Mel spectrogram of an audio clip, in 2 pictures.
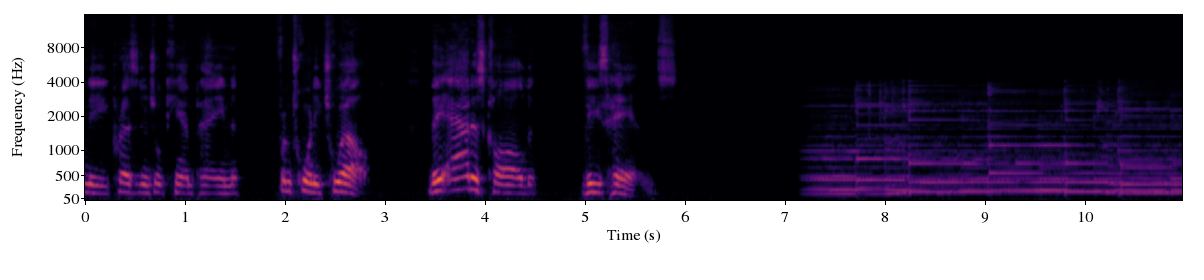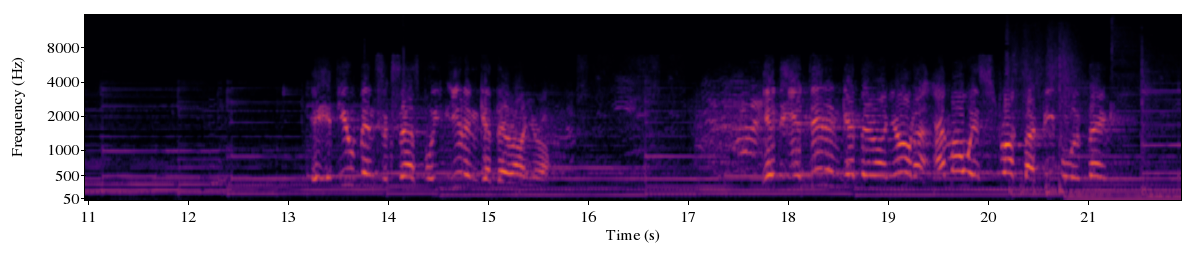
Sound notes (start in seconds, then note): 7.6 Barack Obama speaking; 7.6 mellow guitar music playing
